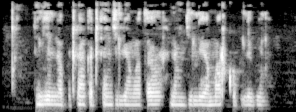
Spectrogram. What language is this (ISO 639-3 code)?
swa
